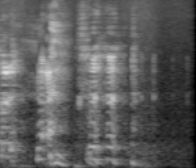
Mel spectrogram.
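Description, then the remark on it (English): A person gives a few short coughs in quick succession, each a rough voiced burst, fading out after a couple of seconds; sounds like a deliberate imitation of coughing. “Over here, someone coughs.”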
